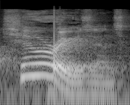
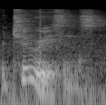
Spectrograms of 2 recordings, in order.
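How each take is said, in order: First: It is said in an attempted Texan accent. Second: It is said in the speaker's ordinary accent. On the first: "because he was Texan" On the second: "he didn't quite say it like that because he was Texan"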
